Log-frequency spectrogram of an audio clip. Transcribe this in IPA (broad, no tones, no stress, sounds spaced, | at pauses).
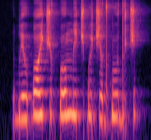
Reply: b e ʊ̯ ɓ ɔ ɪ̯ t͡ʃ o k͡p o m i t͡ʃ ɓ ɯ t͡ʃ ɤ d k͡p u d ɯ t͡ʃ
